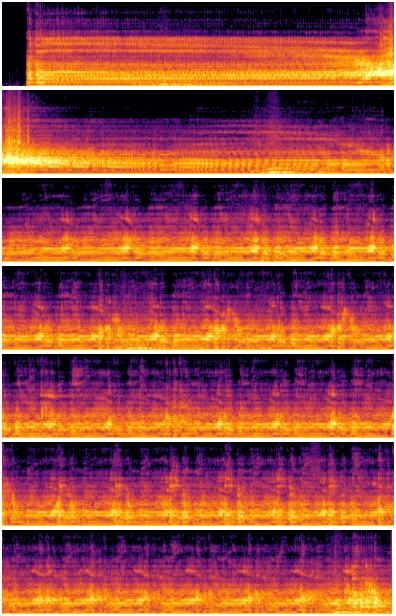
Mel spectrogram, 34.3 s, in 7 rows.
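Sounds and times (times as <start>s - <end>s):
didgeridoo: 0.3s - 34.2s.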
